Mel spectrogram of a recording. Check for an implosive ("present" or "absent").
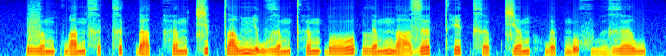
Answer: present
